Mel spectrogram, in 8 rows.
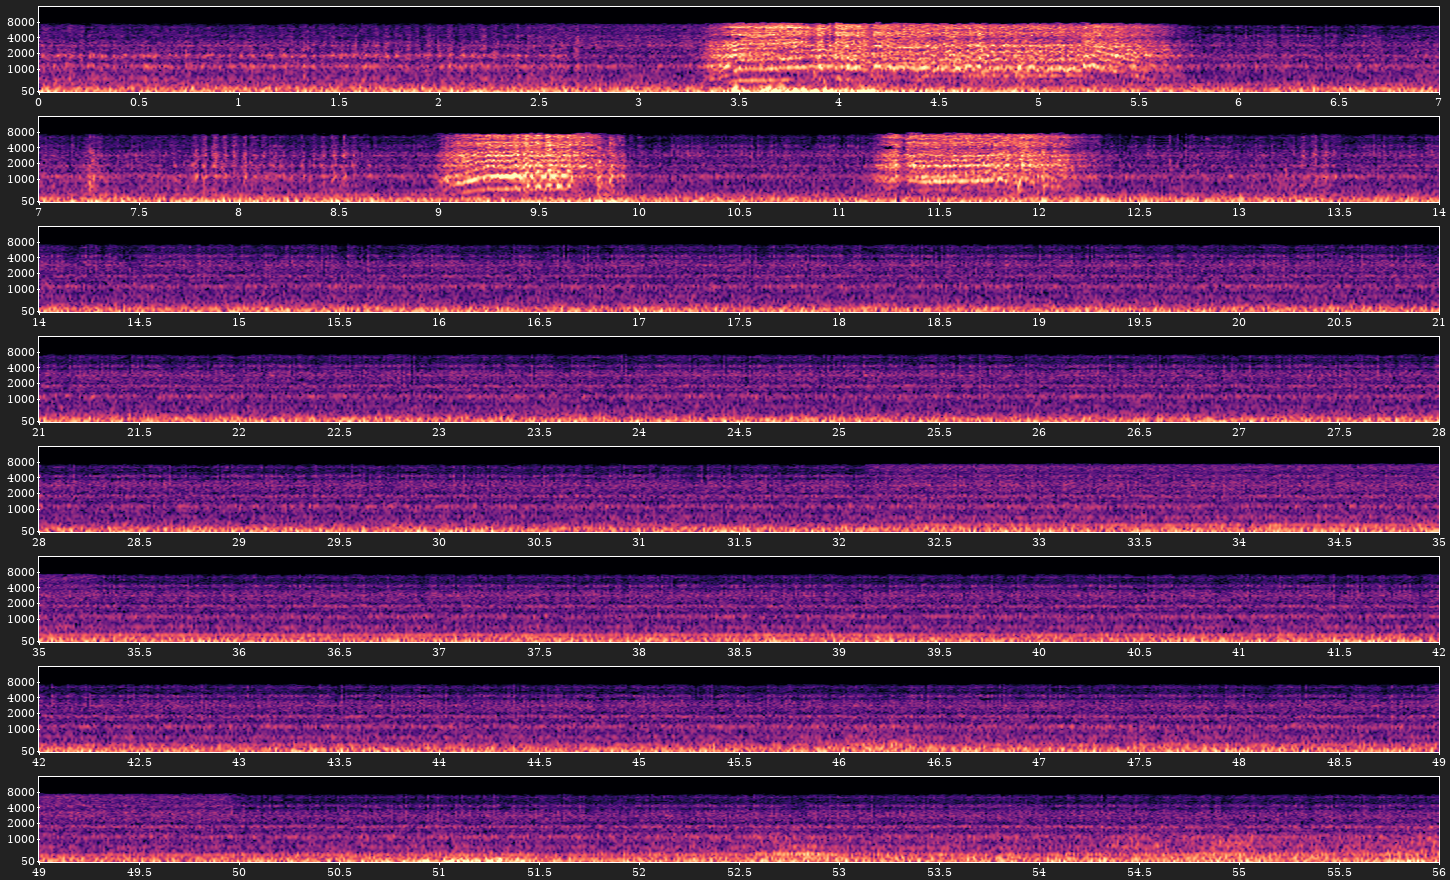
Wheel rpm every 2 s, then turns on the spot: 20, 40, 100, 10, 50, 40, 10, 0, 0, 0, 0, 0, 0, 0, 0, 0, 0, 0, 0, 0, 0, 0, 0, 0, 0, 0, 0, 0.
0-2 6-8 10-14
